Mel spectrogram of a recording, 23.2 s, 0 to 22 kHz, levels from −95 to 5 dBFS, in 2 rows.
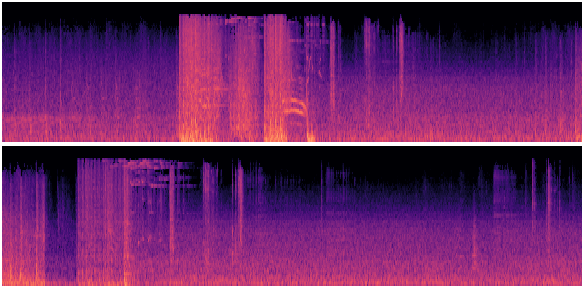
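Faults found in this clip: Sudden gain jump, 12.45 s to 14.04 s. Level drops by about 12 dB in a single step, with the background noise falling right along with the sound, then snaps back up at 14.04 s. Likely a digital gain stage or volume setting applied with no ramp, so the change lands between two adjacent samples. Worth checking whatever touches gain in that window.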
